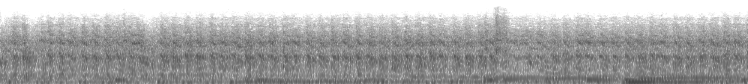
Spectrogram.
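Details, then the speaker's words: Dodge Dakota after tune-up with new spark plugs, plug wires, distributor cap and rotor: starter churns about four beats a second with only brief catches and no start, because the plug wires were fitted in the wrong firing order. "we still got nothing so you can hear here and there they catch something"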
